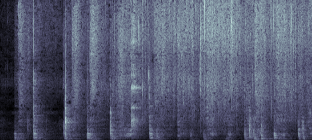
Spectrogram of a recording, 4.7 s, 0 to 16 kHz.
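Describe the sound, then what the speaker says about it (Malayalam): Vermicelli roasting in ghee in a pan, heard as repeated stirring scrapes and clinks of a utensil against the pan over a steady low sizzle, close and fairly loud with no talking. "ഇതിലേക്ക് ഞാൻ 1/4 കപ്പ് വെർമസല്ലി എടുത്തിട്ടുണ്ട്. അതിട്ടൊന്ന് റോസ്റ്റ് ചെയ്ത് കൊടുക്കാം."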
